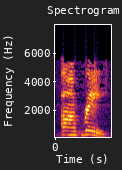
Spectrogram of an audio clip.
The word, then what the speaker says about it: Rhea: Ray, which her name is spelled R-H-E-A.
